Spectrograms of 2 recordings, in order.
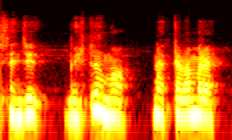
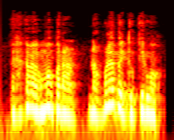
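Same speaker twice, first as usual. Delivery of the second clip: usual speaking voice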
